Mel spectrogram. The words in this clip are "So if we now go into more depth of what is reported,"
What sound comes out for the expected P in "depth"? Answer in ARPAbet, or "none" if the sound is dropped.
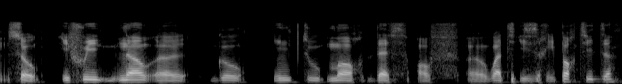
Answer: none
